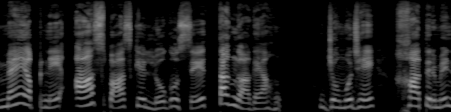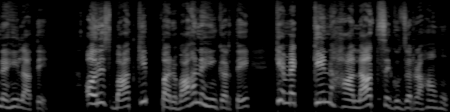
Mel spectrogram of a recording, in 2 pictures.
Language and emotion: Urdu, angry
